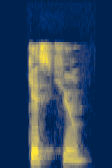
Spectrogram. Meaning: obsolete form of question
- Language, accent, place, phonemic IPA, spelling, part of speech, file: French, France, Lyon, /kɛs.tjɔ̃/, quæstion, noun, LL-Q150 (fra)-quæstion.wav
